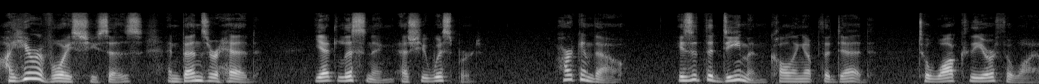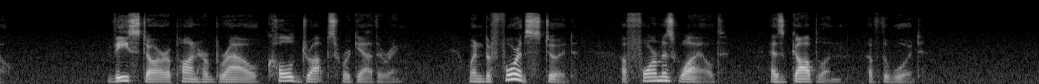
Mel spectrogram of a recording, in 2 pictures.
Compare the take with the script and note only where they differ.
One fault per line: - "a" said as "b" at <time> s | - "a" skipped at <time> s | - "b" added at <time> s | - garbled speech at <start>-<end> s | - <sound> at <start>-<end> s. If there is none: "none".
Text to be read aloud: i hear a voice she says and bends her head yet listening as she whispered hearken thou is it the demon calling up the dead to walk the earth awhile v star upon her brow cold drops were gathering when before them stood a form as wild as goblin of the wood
- "them" skipped at 15.6 s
